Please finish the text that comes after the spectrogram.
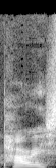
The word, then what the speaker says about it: PVRIS: I mean, he was literally like, oh, Ghost and Me sounds like Paris. Like, it really sounds like Paris.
